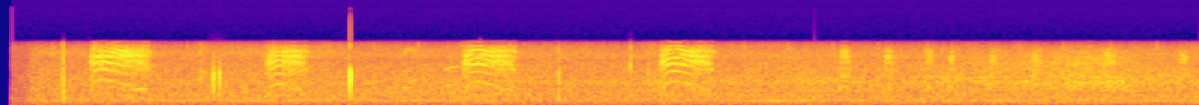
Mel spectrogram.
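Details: A squirrel outside a window next door, eating and making unusual noises: short bursts of harsh, buzzy, layered squeaks every second or so, then fainter ticking clicks over a steady background hiss.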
